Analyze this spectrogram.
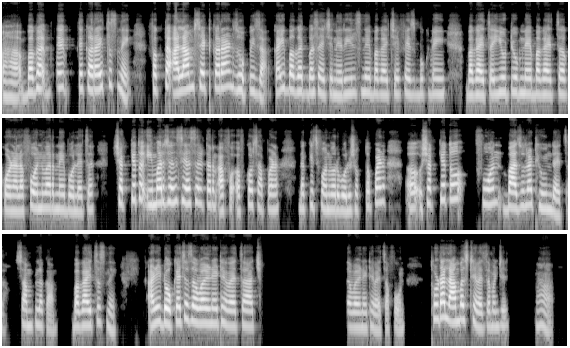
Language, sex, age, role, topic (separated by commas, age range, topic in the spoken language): Marathi, female, 35-39, guest, चांगली झोप येण्यासाठी ध्यान कसे वापरता?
